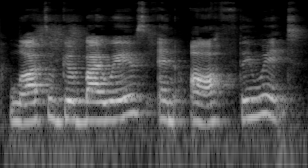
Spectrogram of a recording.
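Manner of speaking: ordinary delivery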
